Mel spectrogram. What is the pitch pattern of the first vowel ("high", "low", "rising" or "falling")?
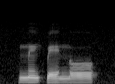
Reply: high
